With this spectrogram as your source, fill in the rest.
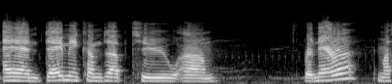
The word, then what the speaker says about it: Rhaenyra: and Damien comes up to Rhaenyra, am I saying her name correctly? Mm-hmm. Rhaenyra, and he's like, you know, your father wants you to be strong.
